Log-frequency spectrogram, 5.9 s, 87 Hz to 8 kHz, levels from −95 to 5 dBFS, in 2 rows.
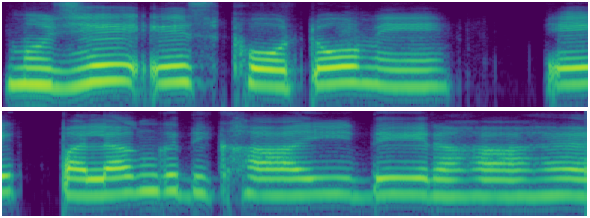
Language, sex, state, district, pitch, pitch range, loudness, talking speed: Hindi, female, Madhya Pradesh, Umaria, 225 Hz, 220-250 Hz, -15 LUFS, 100 wpm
